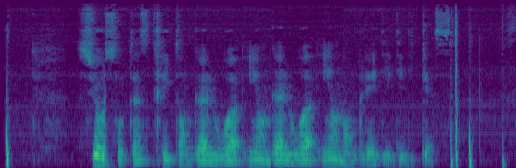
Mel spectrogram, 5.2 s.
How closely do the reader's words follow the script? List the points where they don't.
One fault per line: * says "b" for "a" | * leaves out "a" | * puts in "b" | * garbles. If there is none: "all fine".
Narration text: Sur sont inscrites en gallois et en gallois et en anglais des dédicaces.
all fine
